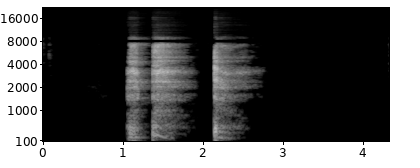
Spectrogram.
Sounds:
Throat clearing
